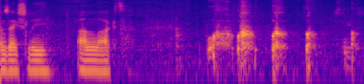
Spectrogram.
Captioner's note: coughing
